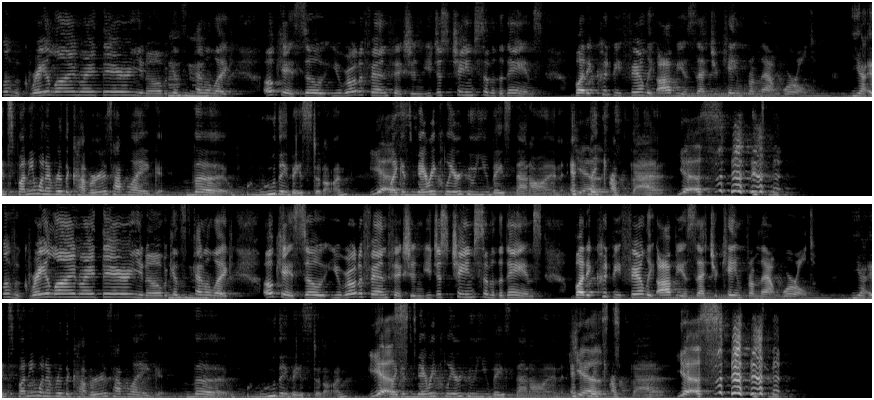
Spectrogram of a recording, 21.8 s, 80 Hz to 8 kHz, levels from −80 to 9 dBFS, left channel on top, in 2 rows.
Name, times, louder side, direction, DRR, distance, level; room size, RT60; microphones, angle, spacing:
voice 1, 0.0-10.0 15.5-15.8 18.1-18.4 19.3-20.6, right 6 dB, 75° right, 12 dB, 0.8 m, -31 dB
voice 2, 2.1-2.6 10.6-15.2 15.7-19.1 20.2-20.6, left 3 dB, 50° left, 8 dB, 1.1 m, -35 dB
sound 1, 6.3-20.1, left 1 dB, 70° left, 1.3 m, -47 dB
25.0 x 20.0 x 2.2 m, 0.67 s
head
